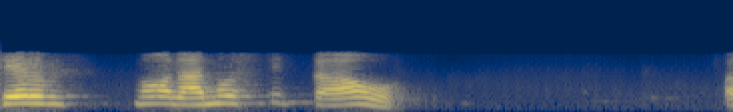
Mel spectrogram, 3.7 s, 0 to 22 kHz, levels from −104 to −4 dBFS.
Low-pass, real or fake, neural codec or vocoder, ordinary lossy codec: 3.6 kHz; fake; codec, 16 kHz, 0.5 kbps, X-Codec, HuBERT features, trained on general audio; none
